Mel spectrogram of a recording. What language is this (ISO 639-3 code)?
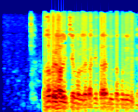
ben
